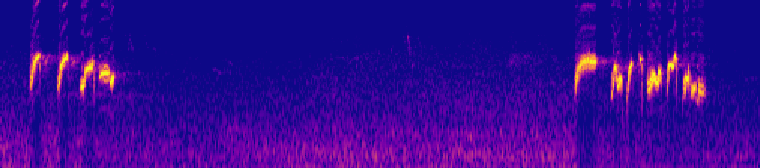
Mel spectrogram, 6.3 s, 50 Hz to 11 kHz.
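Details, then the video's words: Red-whiskered bulbul giving its wild-type twisting song of 8 to 10 notes, a recording for young birds to learn from: a short phrase of four bright whistles, a long silence, then a fuller phrase of about seven warbled notes. "Luyện chào mào hót âm 8-9-10 giọng chuẩn rừng xoắn tít"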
